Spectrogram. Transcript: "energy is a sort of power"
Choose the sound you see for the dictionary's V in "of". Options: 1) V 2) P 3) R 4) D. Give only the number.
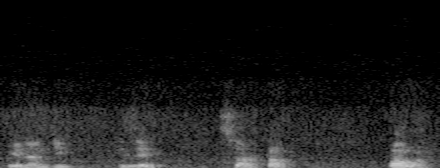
2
